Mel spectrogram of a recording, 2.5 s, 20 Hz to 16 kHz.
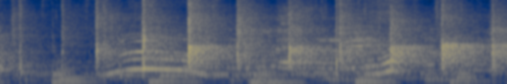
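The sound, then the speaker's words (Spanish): Rhythmic clapping from a group welcoming a band live in the living room of Radio Sur, José C. Paz 3078, Parque de los Patricios, on the show Graves y Agudas: steady beats about twice a second, with voices whooping and calling over it and a low tone underneath. “En la columna Llave Maestra, que otros sean lo normal, tenemos en vivo, en el living, a …. ¡Aplausos!”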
